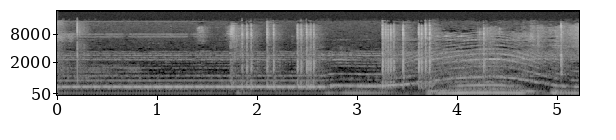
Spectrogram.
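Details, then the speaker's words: 2002 BMW X5 running with no drive: it whines in reverse or drive and will not move. Steady mid-pitched whine over idle swoops up and back down as the selector goes from D to neutral; turbine speed and engine rpm read nearly the same. Transmission cause suspected. "Now in D, back to neutral. You hear the whining."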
